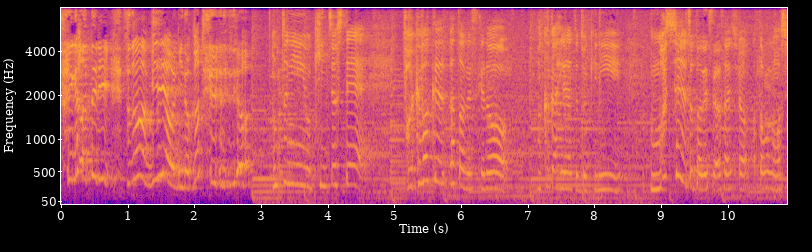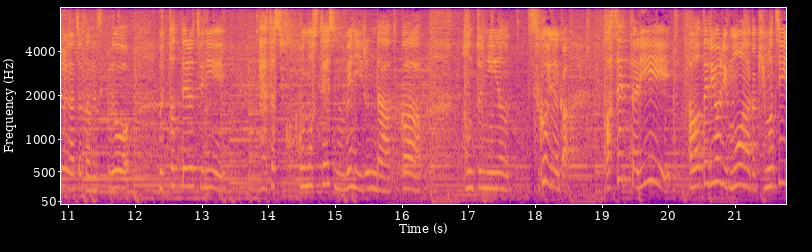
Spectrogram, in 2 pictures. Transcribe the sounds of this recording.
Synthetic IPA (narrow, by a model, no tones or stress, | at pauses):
so̞ɾe̞ɡahõ̞nt̪oɲ̟isonoabʲid̪e̞oɲ̟ːino̞ko̞t̪ːeɾɯ̟nd̪esɨjohõ̞nt̪o̞ɲ̟imokʲĩɲ̟t͡ɕo̞ːɕi̥t̪e̞ | b̥akɯ̟bakɯ̟d̪at̪ːãnd̪e̞sɨ̥ke̞d̪o̞ | bakːɯ̟ɡaçiɾait̪ːat̪o̞kʲiɲ̟i | maɕi̥tɲinat͡ɕːat̪ːãnd̪esɨjo̞saiɕo̞at̪amaɡaomo̞ɕiɾo̞ɲinat͡ɕːat̪ːãnd̪e̞sɨ̥ke̞d̪o̞ | ɯ̟t̪ːat̪ːeɾɯ̟t͡ɕiɲ̟i | eβat̪aɕi̥ko̞ko̞no̞sɨ̥t̪e̞ːsino̞ɯ̟e̞ɲ̟iːɾɯ̟̃nd̪at̪o̞̥ka | hõ̞nt̪o̞ɲ̟inãŋk | sɨɡo̞inãŋkaː | se̞t̪ːaɾʲi | aβat̪eɾɯ̟jo̞ɾʲimo̞nãŋkakʲimo̞t͡ɕi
